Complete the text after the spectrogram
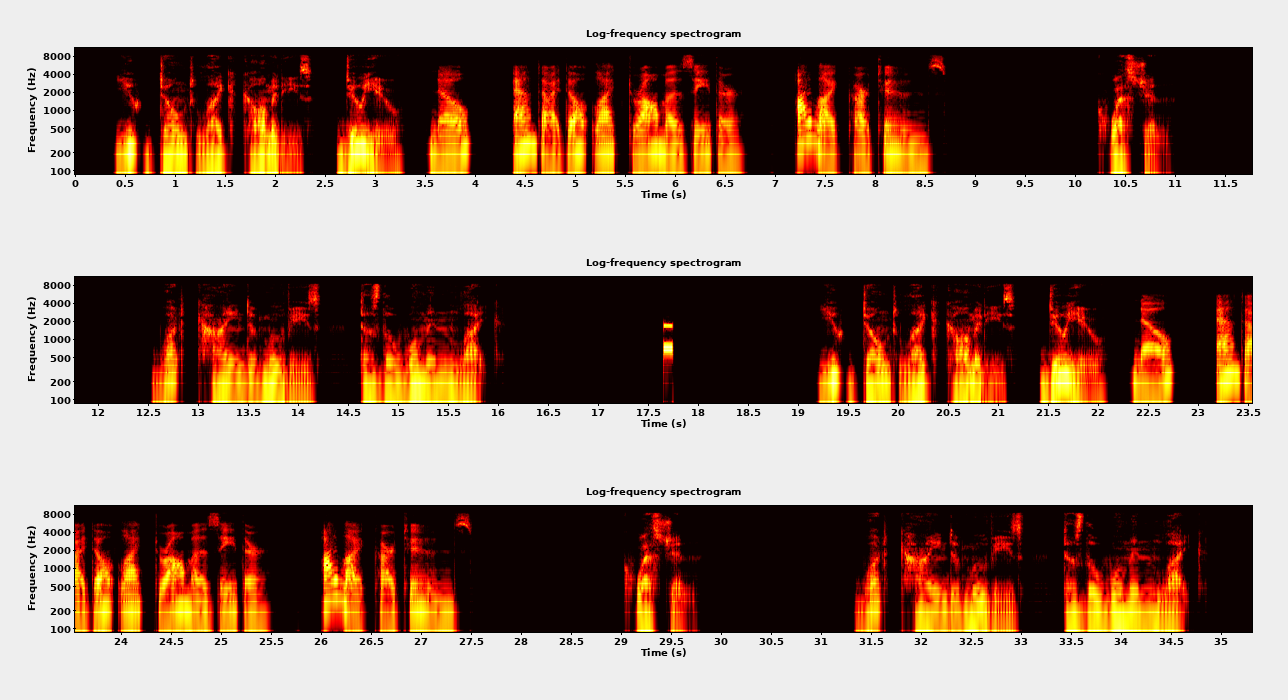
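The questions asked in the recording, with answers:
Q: What kind of movies does the woman like?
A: Cartoons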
